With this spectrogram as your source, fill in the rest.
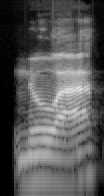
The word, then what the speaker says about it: noix: Noix, Noa.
